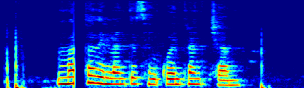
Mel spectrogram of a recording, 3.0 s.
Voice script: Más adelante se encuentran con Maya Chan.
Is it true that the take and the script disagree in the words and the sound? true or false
true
